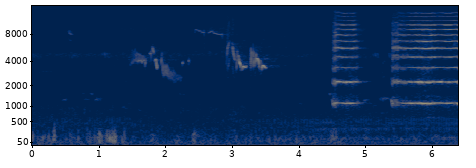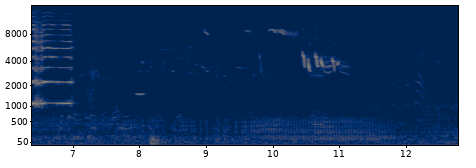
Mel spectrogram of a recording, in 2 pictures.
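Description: Bicycle brake squealing with a high, trumpet-like tone: a short squeal about four and a half seconds in, then a longer one lasting about a second and a half. Birds chirp before and after the squeals.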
